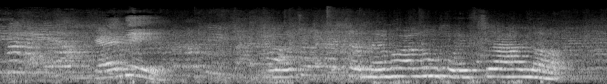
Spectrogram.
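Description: Young children's voices, unclear speech, with a long drawn-out vocal stretch in the second half that ends shortly before the close.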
